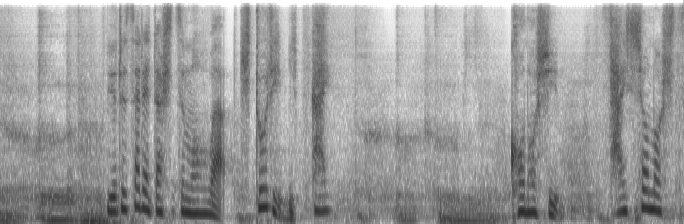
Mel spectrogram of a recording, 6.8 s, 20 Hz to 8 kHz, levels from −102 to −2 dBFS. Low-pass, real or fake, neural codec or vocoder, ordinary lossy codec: 7.2 kHz; fake; codec, 16 kHz, 1 kbps, X-Codec, WavLM features, trained on Multilingual LibriSpeech; none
